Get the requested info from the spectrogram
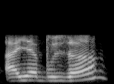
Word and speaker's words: Hayabusa: Alors, attention à la prononciation, Hayabusa, sur l'astéroïde Ryugu.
